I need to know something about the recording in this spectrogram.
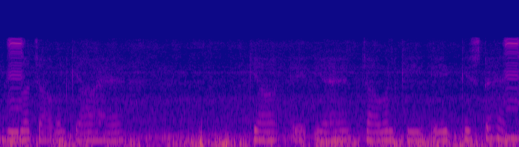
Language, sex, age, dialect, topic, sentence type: Hindi, female, 18-24, Kanauji Braj Bhasha, agriculture, question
